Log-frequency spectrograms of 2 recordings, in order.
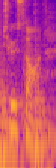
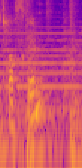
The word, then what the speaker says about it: Tucson: It's spelled like Tucson, but sounds like Tucson, Arizona. I feel like I've heard people refer to this place as Tuscan, but then I'm like, is it Tucson?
